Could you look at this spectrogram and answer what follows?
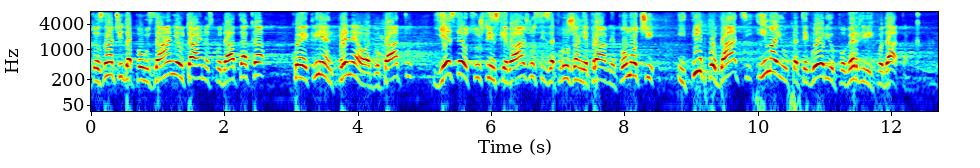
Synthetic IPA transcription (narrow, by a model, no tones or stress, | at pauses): t̪o̞znaːt͡ʃid̪apo̞uzd̪aːɲe̞ut̪aːjno̞st̪̚po̞d̪aːt̪aka | ko̞jeeklije̞nt̪̚pɾe̞ne̞oad̪ʋo̞kaːt̪u | je̞st̪e̞o̞d̪suʃt̪inske̞ʋaːʒno̞st̪izapɾuːʒaɲe̞pɾaːʋne̞po̞mo̞t͡ɕi | it̪iːpo̞d̪aːt̪siʔimajukat̪e̞ɡo̞ːɾijupo̞ʋeɾʎiʋixpo̞d̪aːt̪akḁ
